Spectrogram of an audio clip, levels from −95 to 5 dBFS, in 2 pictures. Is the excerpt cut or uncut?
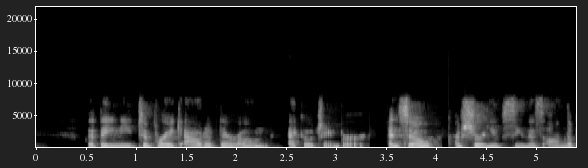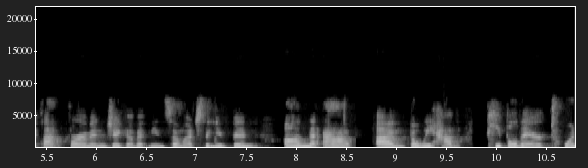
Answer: uncut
